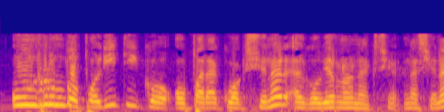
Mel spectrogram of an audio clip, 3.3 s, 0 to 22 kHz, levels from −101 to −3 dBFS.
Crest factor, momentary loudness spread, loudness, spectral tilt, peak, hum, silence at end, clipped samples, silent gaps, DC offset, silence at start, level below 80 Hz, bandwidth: 12 dB; 9 LU; -21 LUFS; -5.5 dB/octave; -8 dBFS; none; 0 s; under 0.1%; none; under 0.1%; 0.1 s; -38 dBFS; 6.4 kHz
